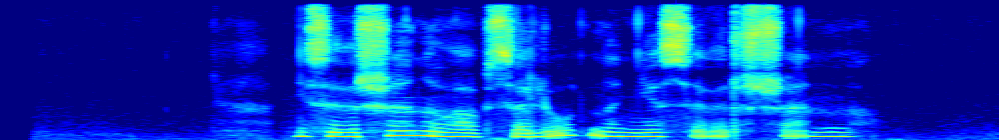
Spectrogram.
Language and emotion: Russian, sad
